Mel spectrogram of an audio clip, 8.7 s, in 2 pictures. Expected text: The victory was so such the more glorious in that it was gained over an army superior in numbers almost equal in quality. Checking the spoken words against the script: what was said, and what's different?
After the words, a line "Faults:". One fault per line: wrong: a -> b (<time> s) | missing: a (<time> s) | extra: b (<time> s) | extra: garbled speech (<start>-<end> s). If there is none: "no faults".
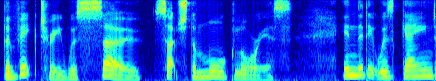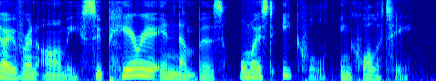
The victory was so such the more glorious in that it was gained over an army superior in numbers almost equal in quality.
Faults:
no faults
